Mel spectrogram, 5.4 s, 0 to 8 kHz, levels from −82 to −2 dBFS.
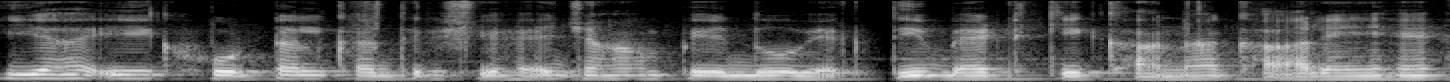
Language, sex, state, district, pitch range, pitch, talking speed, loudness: Hindi, male, Jharkhand, Deoghar, 120-130 Hz, 125 Hz, 175 wpm, -18 LUFS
